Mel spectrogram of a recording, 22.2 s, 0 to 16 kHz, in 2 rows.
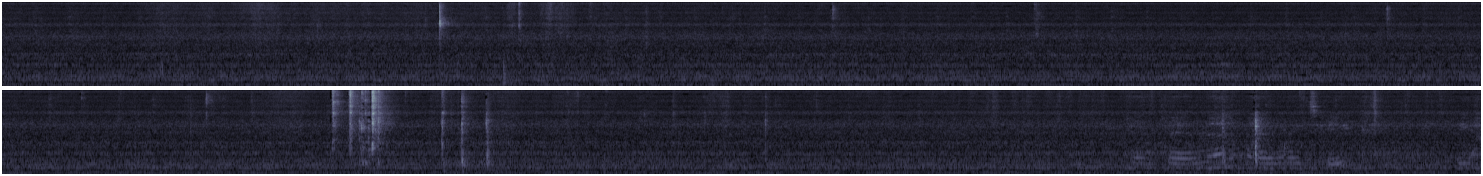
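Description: Steady hum of a Stago Start 4 coagulation analyzer and lab room, with a few sharp clicks. The loudest moment is a quick cluster of clicks about two thirds of the way in, from a pipette being handled over the cuvettes.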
